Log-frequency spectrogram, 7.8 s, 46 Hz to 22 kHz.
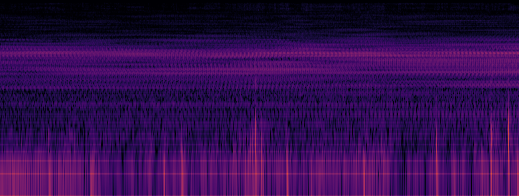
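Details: Samsung PS42A410C1XBT plasma TV: on standby it plays its switch-on melody, then a steady high-pitched whine and hum with scattered irregular ticks and clicks from the power board, no normal start-up; set won't start.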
